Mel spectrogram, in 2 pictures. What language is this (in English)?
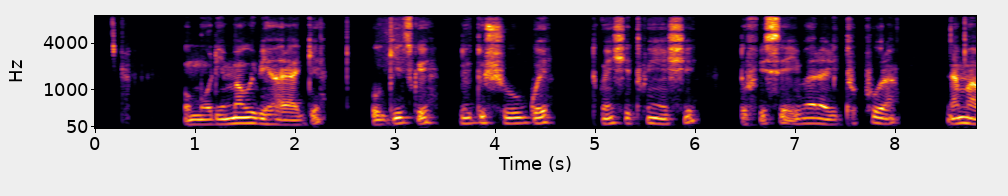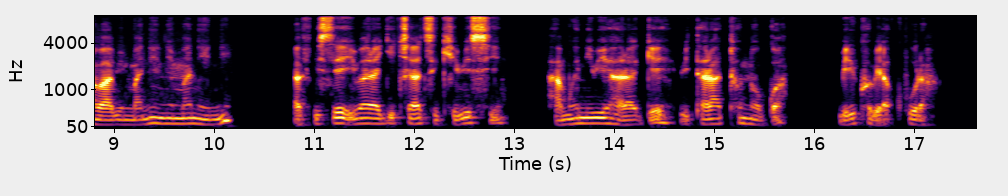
Rundi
